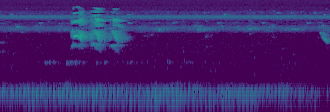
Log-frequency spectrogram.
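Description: A bird chirping in the background: a quick run of several high chirps about a second in, over a steady low hum.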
